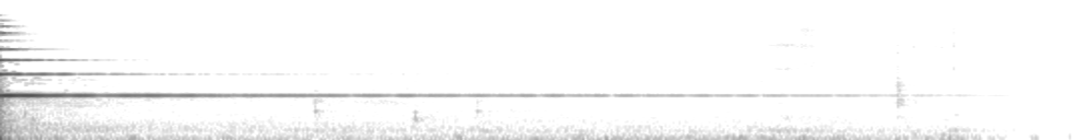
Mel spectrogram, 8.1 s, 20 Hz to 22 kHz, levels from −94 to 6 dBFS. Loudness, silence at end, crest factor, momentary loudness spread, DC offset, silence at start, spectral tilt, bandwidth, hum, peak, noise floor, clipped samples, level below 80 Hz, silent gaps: -34 LUFS; 5.6 s; 26 dB; 28 LU; under 0.1%; 0 s; 2.5 dB/octave; 13.5 kHz; none; -12 dBFS; -86 dBFS; under 0.1%; -72 dBFS; none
